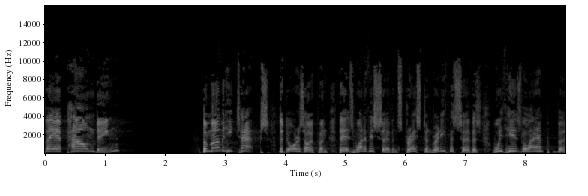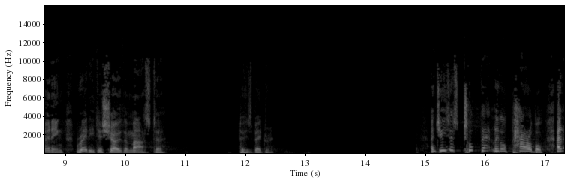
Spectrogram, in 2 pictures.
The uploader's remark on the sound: 9am Service, Arena Church, Ilkeston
